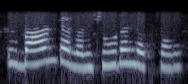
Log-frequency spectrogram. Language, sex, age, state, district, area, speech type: Telugu, female, 18-30, Telangana, Ranga Reddy, rural, conversation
